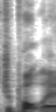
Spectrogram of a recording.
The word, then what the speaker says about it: Chipotle: I was calling it Chipotle. I don't know why. It's Chipotle.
